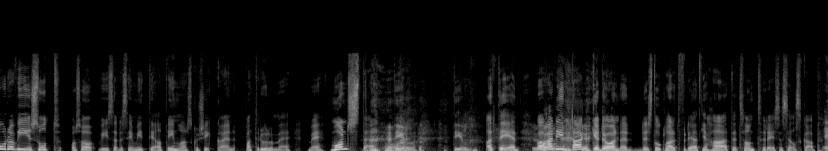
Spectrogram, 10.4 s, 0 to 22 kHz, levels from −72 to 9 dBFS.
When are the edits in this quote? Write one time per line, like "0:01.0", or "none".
0:02.1
0:03.7
0:07.7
